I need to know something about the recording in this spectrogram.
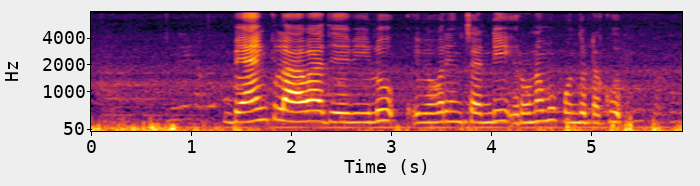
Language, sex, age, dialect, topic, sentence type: Telugu, female, 25-30, Central/Coastal, banking, question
